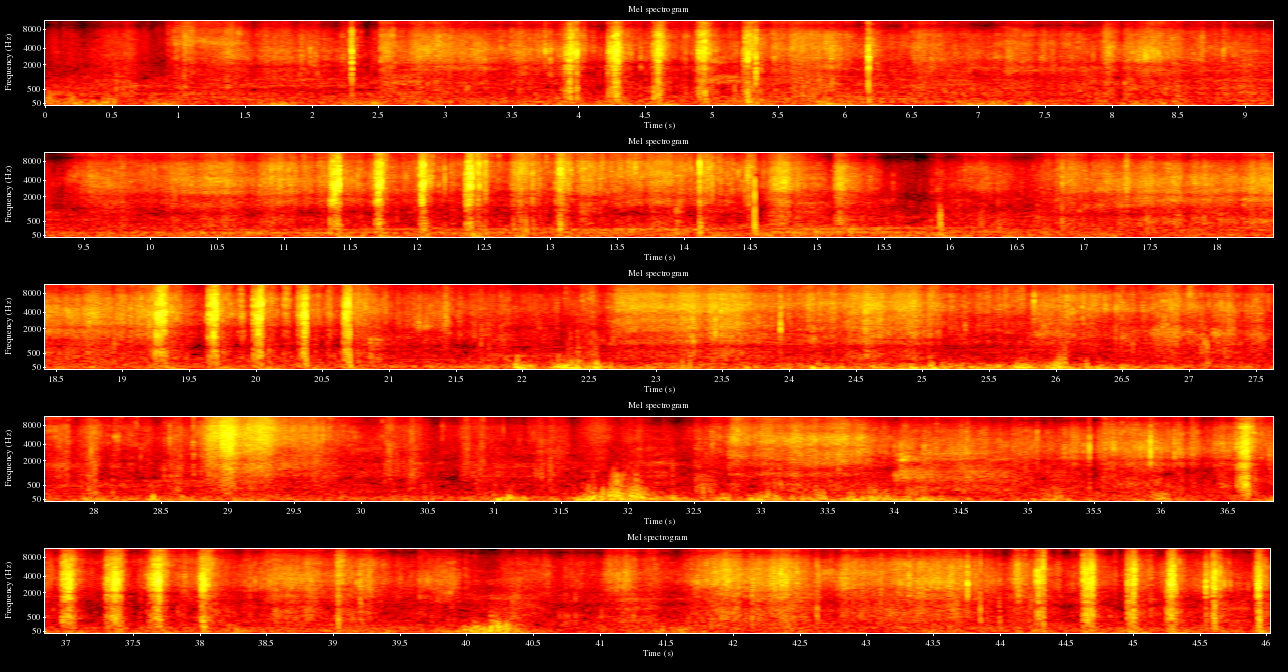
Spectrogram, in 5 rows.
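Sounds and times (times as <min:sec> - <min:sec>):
low rumble: 0:00.0 - 0:36.9
dry leaves rustling: 0:00.0 - 0:46.0
knife cutting dry leaves: 0:00.9 - 0:09.1, 0:09.8 - 0:15.4, 0:16.5 - 0:21.5, 0:35.4 - 0:39.4, 0:41.8 - 0:46.0.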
